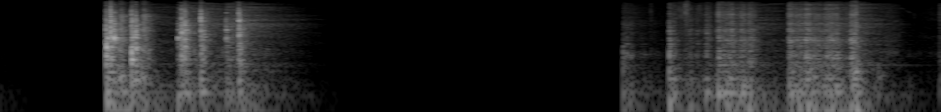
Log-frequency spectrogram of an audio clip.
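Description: A steel gouge scrapes and cuts grooves into a small, flat, solid MDF relief printing block, with chips piling up beside the block. Two bursts of short, bright, dry scraping strokes are separated by a pause of silence, and each stroke stops quickly with almost no ring.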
